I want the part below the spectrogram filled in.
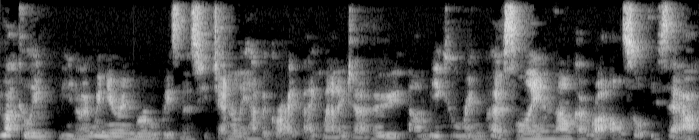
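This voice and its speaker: A woman talks at a very fast pace, her loudness swinging widely. Noticeable background noise sits behind her. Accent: Australian. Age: 40s. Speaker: farmer. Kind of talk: interview answer.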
